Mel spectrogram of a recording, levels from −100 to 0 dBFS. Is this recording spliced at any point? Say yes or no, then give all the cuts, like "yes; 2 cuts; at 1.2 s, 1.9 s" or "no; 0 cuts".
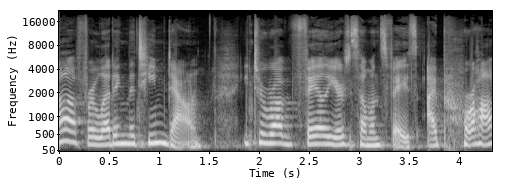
yes; 2 cuts; at 1.9 s, 2.9 s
